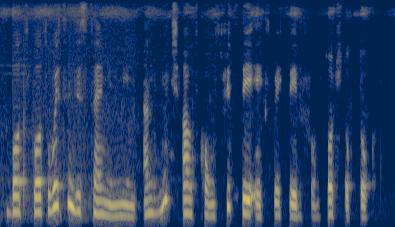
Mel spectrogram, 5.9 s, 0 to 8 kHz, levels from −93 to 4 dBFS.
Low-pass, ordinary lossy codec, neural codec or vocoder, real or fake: none; none; none; real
